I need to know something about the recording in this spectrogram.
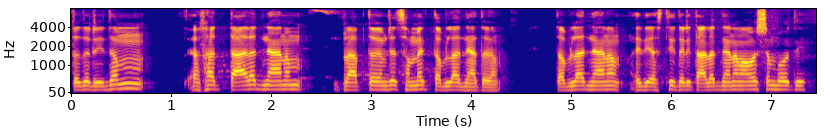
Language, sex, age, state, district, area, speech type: Sanskrit, male, 18-30, Maharashtra, Thane, urban, spontaneous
